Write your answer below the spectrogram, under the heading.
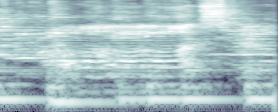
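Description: Mevlevi Sema ceremony music: a melody over a low, regularly pulsing beat.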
